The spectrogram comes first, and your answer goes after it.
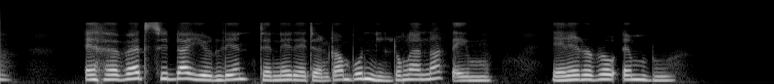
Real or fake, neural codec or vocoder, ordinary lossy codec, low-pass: fake; codec, 16 kHz, about 1 kbps, DyCAST, with the encoder's durations; MP3, 48 kbps; 7.2 kHz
